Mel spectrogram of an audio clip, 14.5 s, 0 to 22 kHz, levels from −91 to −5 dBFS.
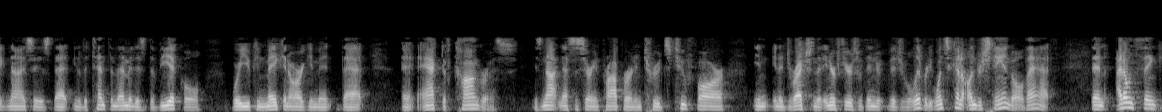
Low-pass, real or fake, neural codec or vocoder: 5.4 kHz; real; none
